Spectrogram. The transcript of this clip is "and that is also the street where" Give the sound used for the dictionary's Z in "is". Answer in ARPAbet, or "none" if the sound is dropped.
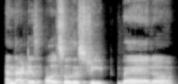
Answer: Z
